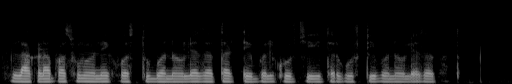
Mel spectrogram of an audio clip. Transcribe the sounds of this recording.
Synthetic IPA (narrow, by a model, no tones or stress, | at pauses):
lakɽapasuːnənekʋəst̪uːbənəʋljad͡zat̪aʈebəlkʰuɾt͡ɕiːt̪əɾɡoʂʈiːbənəʋlja̰d͡zat̪ḁt̪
